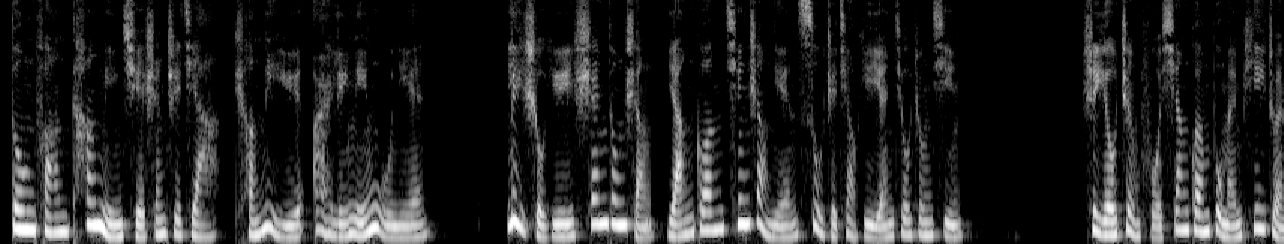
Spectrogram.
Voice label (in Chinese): 女 宣传广告 学生公寓宣传介绍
